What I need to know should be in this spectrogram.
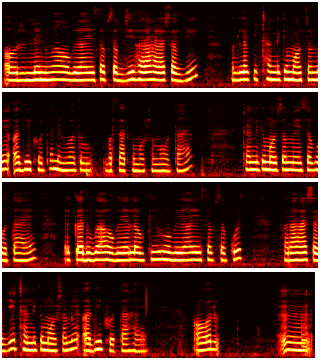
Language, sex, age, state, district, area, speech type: Hindi, female, 18-30, Uttar Pradesh, Varanasi, rural, spontaneous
